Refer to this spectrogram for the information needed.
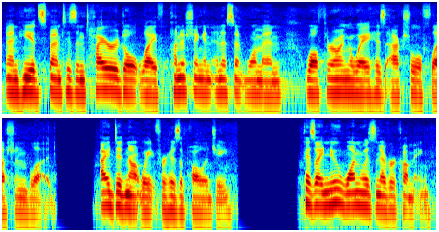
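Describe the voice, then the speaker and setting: Woman in her late twenties, low voice, smooth and resonant, measured dramatic storytelling, scripted narration. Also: fairly even intonation, a little mellow. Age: late 20s.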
